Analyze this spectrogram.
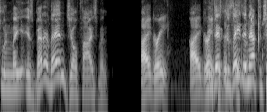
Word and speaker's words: Theismann: Nobody knows who the heck Joe Theismann is, but they know who Joe Theismann is. That's it, baby. Right? You got to change your name so it rhymes with Heisman.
